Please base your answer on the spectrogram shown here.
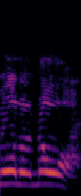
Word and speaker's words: Illinois: from Illinois she's from Illinois I don't know how and that's Illinois with s is silent I don't know how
